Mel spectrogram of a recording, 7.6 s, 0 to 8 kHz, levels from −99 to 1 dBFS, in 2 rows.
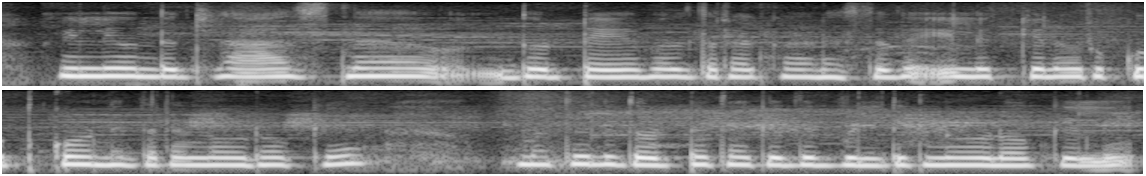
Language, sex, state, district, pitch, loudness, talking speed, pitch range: Kannada, female, Karnataka, Belgaum, 230 Hz, -14 LUFS, 125 wpm, 220-240 Hz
